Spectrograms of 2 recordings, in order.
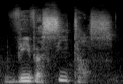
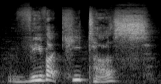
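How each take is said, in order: First: It is pronounced the modern English way. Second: It is pronounced the classical scholarly Latin way. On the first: "a healthcare concern, which pronounces it" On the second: "if you speak scholarly Latin"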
